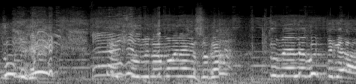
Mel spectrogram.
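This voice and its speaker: An actor voicing a startled, excitable family member in a comedy cartoon, with a Bangladeshi accent. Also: extremely high pitch, moderate pace. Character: startled, excitable relative greeting their dead mother. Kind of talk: colloquial Bengali comedy cartoon dialogue. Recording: music and crowd sound behind.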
